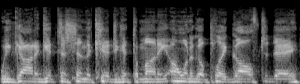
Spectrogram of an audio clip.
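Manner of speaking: low, fast, mocking official voice. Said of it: "He's just like".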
